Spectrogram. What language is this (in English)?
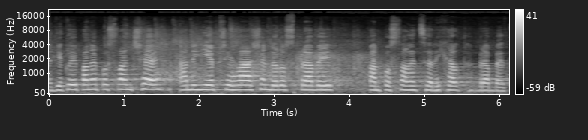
Czech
